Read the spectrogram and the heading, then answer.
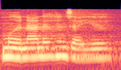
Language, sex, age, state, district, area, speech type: Bodo, female, 30-45, Assam, Chirang, urban, spontaneous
